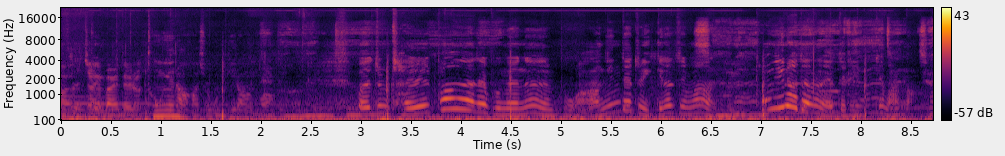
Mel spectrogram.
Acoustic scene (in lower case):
car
